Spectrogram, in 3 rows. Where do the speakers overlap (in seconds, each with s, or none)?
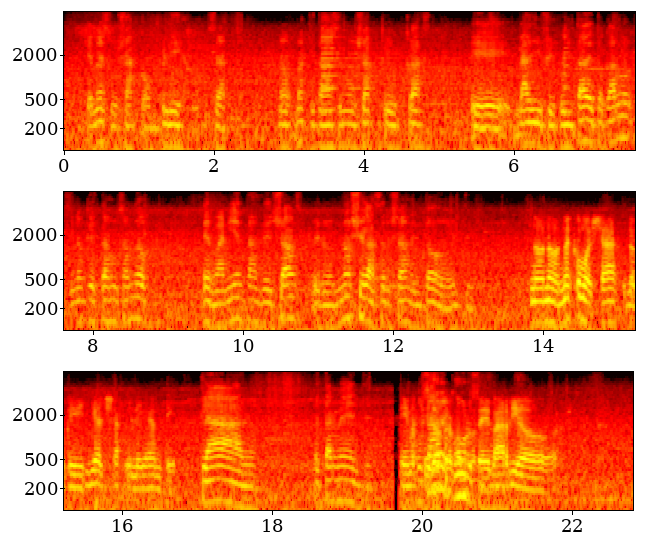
19.9 s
